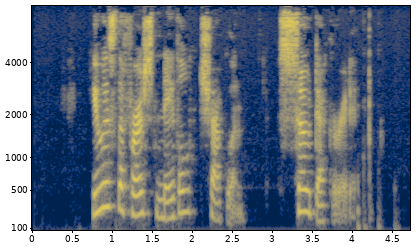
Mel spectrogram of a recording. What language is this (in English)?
English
